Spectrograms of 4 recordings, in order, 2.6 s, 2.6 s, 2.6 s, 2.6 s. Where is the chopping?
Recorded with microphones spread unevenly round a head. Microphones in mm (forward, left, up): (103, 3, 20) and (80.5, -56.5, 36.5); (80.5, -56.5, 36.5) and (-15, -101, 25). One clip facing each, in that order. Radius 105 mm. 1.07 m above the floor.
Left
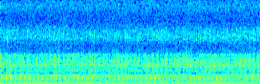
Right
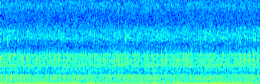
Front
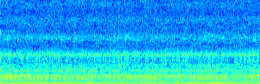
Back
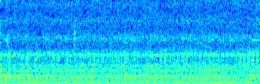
I don't hear chopping.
